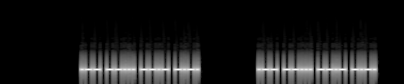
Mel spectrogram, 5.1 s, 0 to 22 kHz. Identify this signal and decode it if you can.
Morse code, heard as a keyed tone, about 44 wpm, 700 Hz. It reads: W7QC W7QC
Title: Call Signs Repeated 2x - 45wpm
